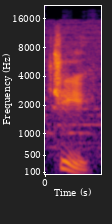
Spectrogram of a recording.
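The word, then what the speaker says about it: χ: and it is called Kingdom Hearts X, but it's pronounced Chi. Huh. I think it's a web browser game. Is it Kai, like the Greek letter?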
